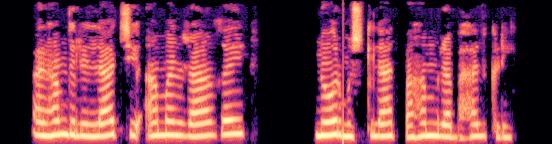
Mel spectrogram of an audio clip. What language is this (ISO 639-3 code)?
pus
